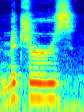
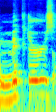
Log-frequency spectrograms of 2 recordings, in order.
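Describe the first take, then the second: First: The name is said with a ch sound. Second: The name is said with a k-t sound. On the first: This is how others say it. "I've heard Mitchers" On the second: This is how the speaker says it. "I say Michter's"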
